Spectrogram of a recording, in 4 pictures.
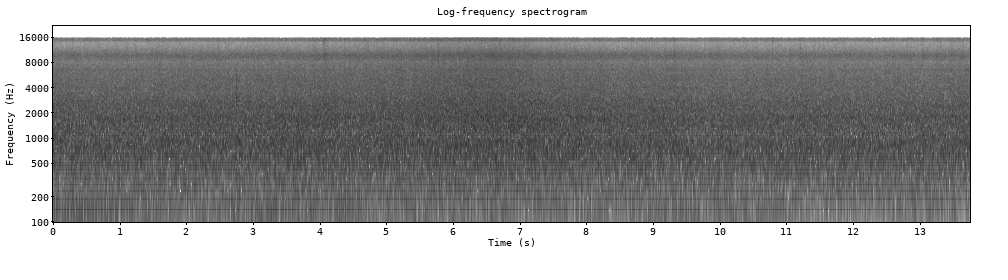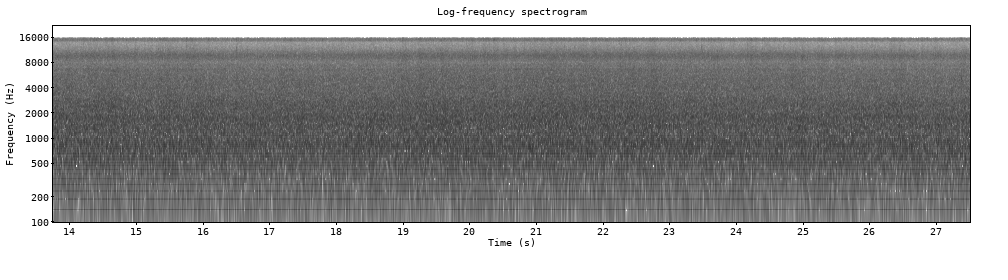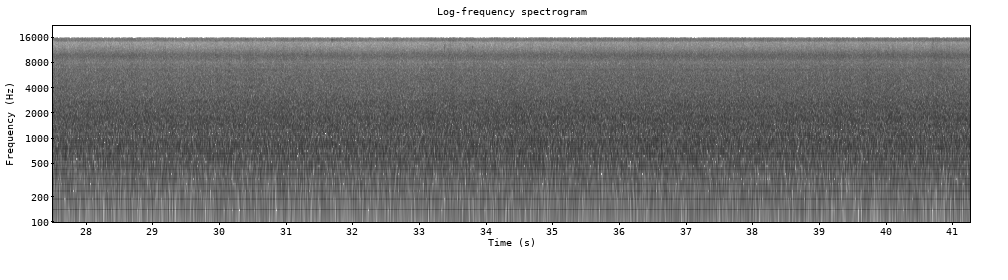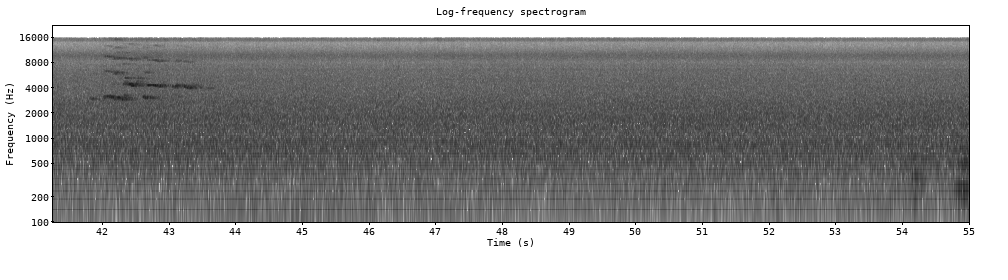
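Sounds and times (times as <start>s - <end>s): heavy rain on a metal roof: 0.0s - 55.0s.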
